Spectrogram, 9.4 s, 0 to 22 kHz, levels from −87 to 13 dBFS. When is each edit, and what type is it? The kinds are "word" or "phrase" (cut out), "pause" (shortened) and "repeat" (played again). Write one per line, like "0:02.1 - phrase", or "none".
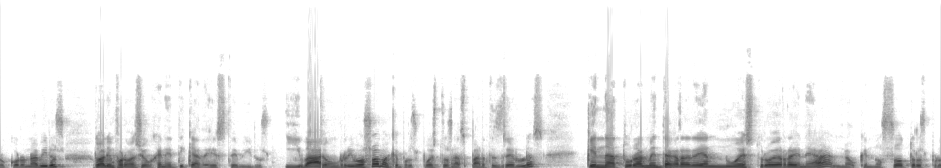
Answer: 0:00.9 - word
0:02.7 - word
0:03.2 - word
0:04.5 - word
0:05.0 - word

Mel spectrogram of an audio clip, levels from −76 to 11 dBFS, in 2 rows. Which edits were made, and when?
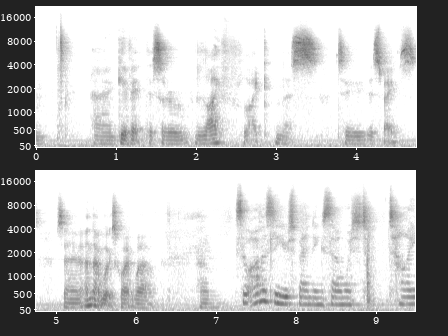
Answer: none

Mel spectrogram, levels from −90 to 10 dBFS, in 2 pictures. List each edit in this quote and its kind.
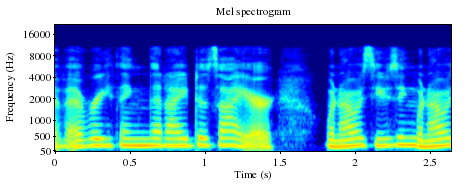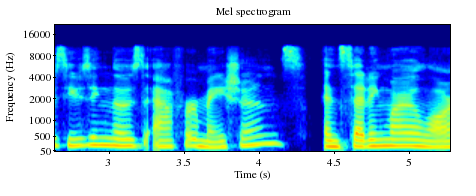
0:02.4 - repeat
0:04.4 - pause

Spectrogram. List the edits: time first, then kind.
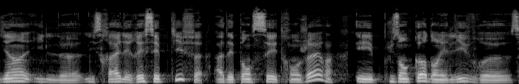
0:02.1 - pause

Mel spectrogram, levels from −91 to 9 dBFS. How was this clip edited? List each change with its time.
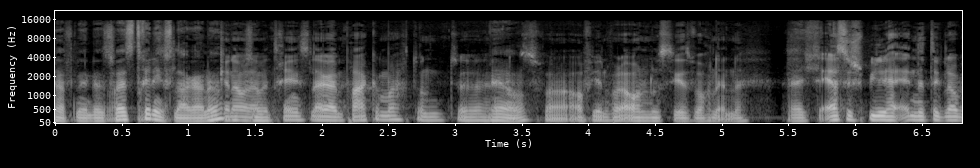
none

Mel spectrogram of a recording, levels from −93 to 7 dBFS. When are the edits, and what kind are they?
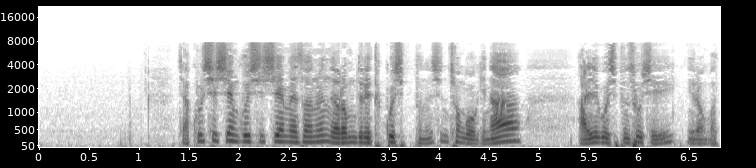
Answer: none

